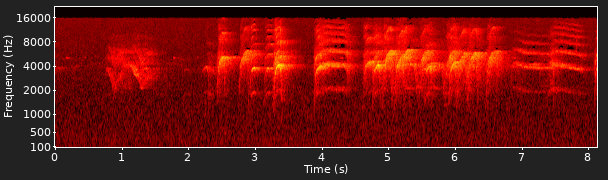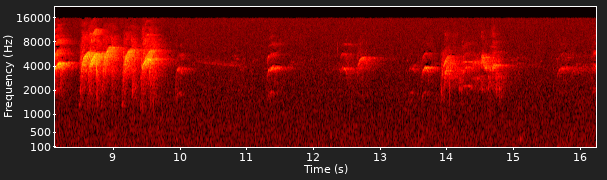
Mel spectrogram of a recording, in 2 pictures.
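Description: Small birds chirping and calling in quick repeated phrases, busy for the first ten seconds or so, then scattered, softer chirps.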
